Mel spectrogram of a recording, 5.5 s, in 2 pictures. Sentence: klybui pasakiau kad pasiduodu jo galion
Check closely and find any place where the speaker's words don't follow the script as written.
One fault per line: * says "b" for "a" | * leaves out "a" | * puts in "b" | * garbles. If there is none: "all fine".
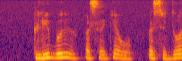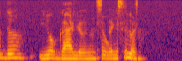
* leaves out "kad"
* garbles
